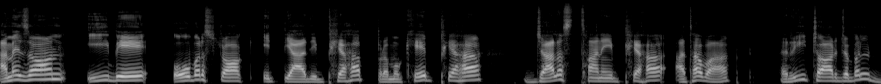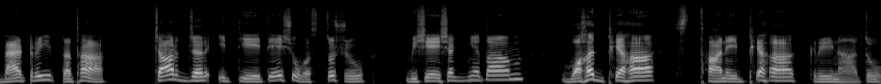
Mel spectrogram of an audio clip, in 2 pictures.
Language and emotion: Sanskrit, neutral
